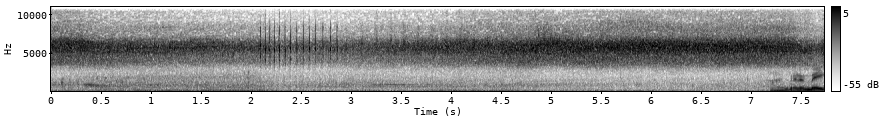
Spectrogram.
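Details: Periodical cicada chorus from the 2021 Brood X emergence in Ohio, a high continuous whine with a brief fast-ticking flutter early on, and a person talking toward the end.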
